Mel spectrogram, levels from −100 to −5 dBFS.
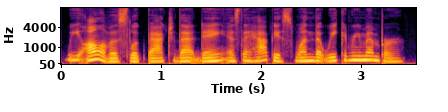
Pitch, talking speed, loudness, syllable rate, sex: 170 Hz, 285 wpm, -19 LUFS, 6.2 syllables/s, female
